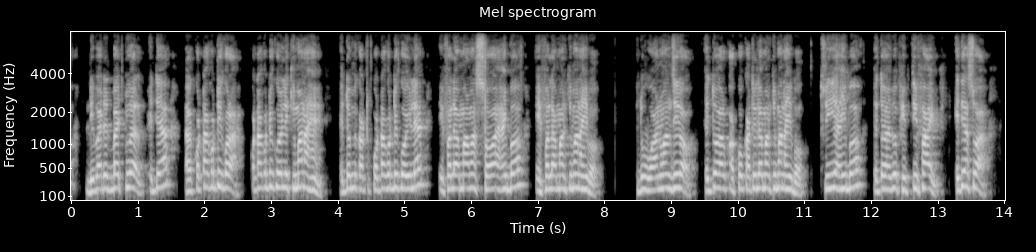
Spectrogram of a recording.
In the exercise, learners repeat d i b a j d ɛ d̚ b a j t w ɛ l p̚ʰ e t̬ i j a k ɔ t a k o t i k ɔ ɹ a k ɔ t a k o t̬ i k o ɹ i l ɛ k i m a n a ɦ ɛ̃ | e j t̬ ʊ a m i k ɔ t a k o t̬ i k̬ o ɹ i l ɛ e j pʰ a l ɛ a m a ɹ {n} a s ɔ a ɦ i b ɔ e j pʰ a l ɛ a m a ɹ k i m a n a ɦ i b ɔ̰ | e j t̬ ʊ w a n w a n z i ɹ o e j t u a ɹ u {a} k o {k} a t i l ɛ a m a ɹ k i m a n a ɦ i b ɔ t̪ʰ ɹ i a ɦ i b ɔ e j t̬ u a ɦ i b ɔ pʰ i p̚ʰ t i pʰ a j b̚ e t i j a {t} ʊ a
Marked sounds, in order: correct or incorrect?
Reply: incorrect: m, correct, correct, incorrect: s

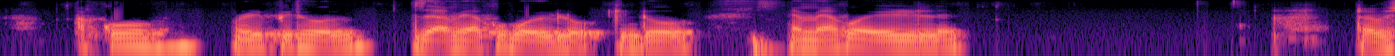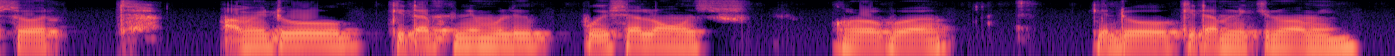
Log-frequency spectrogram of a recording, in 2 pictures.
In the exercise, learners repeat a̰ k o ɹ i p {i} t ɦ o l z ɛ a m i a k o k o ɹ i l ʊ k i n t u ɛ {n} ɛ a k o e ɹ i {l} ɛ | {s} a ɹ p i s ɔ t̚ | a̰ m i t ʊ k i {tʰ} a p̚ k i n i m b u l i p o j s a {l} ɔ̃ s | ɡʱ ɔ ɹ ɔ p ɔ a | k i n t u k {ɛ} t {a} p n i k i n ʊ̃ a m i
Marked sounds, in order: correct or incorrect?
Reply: correct, incorrect: m, correct, incorrect: t, incorrect: t, correct, incorrect: i, correct

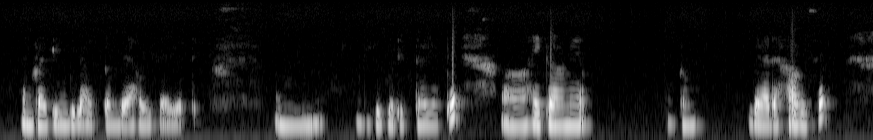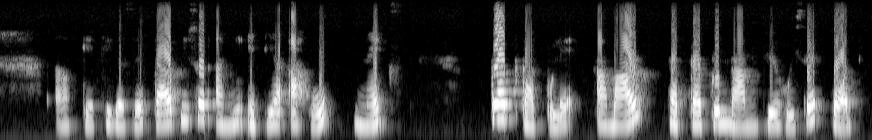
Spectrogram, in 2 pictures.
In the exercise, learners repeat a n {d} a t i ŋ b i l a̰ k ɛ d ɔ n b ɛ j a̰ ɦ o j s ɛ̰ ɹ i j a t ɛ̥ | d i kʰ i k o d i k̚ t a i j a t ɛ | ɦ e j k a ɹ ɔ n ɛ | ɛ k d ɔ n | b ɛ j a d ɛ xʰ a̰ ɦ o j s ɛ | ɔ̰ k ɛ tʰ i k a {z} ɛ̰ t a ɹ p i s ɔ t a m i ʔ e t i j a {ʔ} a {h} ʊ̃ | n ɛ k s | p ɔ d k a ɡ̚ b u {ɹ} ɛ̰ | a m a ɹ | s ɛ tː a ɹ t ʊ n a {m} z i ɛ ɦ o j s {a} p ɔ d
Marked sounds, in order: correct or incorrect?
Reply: incorrect: ɡ, incorrect: s, correct, correct, incorrect: l, correct, incorrect: ɛ

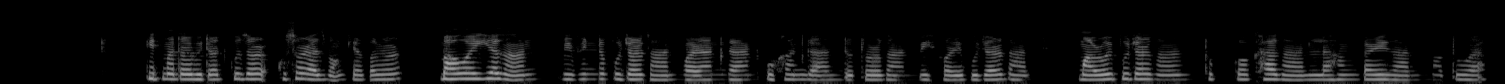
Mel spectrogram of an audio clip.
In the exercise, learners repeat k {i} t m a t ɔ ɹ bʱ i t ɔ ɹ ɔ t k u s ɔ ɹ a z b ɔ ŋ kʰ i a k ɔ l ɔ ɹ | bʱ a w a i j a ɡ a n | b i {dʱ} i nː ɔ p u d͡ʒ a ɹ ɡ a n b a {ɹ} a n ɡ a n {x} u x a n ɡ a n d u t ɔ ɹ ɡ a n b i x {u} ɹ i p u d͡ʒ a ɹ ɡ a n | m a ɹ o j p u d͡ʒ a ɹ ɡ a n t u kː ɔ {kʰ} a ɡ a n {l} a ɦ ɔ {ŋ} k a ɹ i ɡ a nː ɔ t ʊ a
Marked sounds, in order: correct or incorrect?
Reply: correct, incorrect: bʱ, correct, incorrect: k, incorrect: ɔ, correct, correct, correct

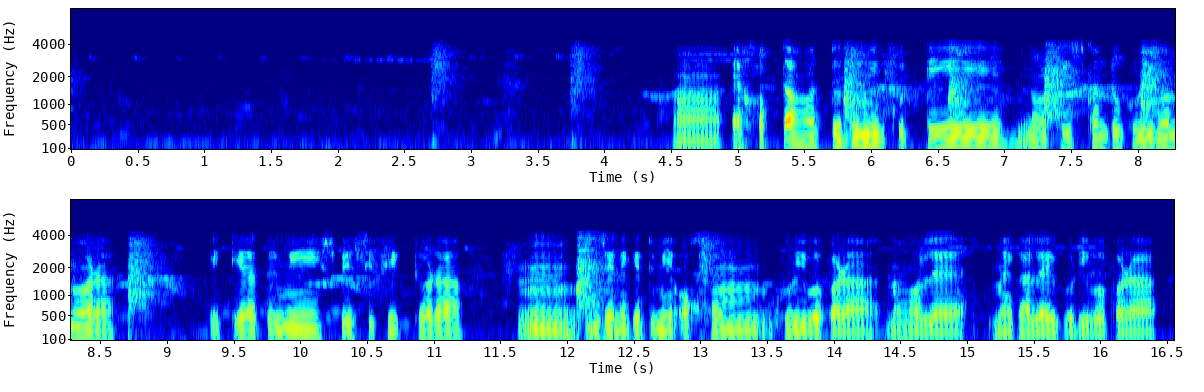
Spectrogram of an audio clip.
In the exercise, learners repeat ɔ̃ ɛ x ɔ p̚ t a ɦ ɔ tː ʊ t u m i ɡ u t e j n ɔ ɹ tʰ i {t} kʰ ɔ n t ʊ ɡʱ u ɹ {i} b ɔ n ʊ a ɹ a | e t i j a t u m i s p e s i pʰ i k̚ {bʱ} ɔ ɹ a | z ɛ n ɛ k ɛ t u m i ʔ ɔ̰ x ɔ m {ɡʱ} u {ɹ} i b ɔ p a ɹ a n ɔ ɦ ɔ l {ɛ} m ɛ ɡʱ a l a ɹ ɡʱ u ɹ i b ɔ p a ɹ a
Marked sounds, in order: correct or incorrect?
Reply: incorrect: s, correct, incorrect: dʱ, correct, correct, correct

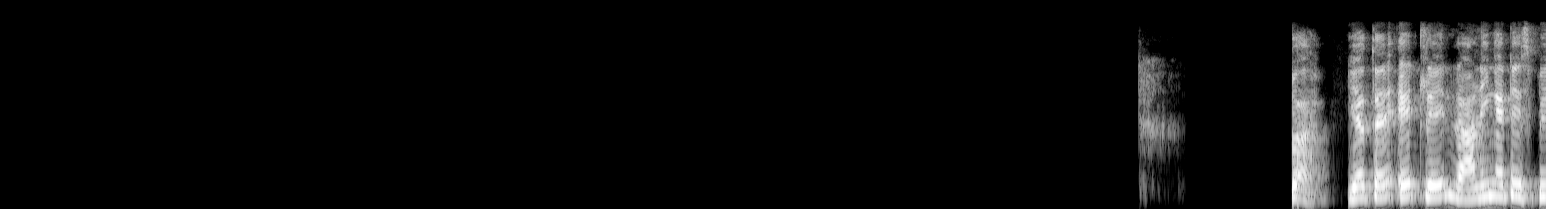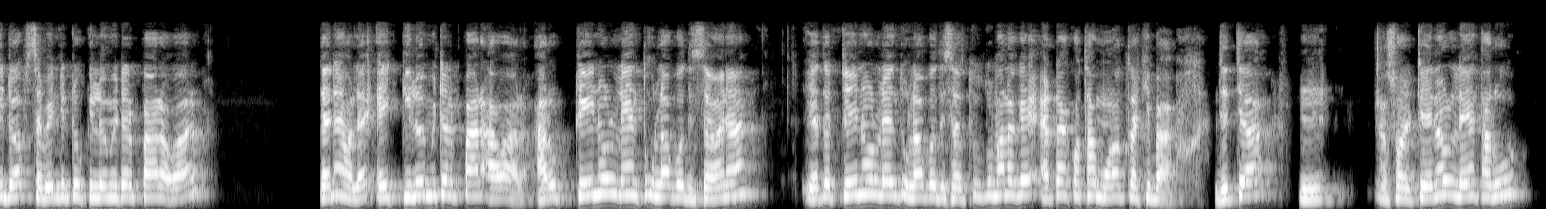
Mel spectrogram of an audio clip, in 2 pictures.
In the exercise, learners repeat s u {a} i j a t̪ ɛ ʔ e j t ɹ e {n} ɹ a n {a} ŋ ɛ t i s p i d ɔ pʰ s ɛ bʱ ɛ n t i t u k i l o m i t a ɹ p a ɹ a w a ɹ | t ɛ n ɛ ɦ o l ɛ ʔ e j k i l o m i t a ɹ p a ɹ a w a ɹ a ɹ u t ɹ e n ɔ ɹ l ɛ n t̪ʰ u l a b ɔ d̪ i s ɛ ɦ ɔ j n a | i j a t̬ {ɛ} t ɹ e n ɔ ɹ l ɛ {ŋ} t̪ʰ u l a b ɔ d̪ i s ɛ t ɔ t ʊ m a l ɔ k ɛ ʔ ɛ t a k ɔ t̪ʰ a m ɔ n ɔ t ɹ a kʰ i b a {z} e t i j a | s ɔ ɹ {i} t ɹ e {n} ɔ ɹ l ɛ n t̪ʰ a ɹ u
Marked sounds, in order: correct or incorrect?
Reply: correct, correct, incorrect: i, correct, incorrect: n, correct, correct, correct

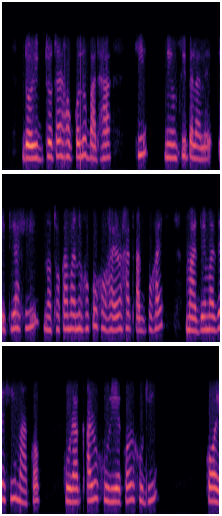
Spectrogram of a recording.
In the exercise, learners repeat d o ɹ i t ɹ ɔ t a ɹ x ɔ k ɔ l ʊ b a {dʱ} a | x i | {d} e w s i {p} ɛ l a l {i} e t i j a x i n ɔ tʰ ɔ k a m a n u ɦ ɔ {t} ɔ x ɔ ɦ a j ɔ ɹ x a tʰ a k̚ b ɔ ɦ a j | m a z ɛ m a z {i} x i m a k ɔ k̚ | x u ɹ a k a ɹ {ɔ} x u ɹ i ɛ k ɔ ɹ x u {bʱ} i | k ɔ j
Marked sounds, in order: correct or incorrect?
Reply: correct, incorrect: n, correct, incorrect: ɛ, incorrect: k, incorrect: ɛ, incorrect: u, incorrect: dʱ

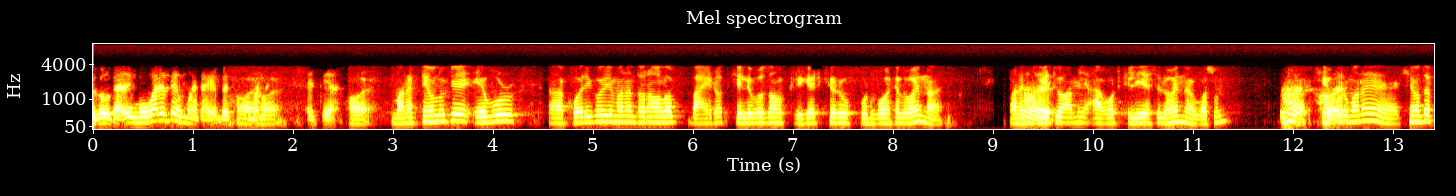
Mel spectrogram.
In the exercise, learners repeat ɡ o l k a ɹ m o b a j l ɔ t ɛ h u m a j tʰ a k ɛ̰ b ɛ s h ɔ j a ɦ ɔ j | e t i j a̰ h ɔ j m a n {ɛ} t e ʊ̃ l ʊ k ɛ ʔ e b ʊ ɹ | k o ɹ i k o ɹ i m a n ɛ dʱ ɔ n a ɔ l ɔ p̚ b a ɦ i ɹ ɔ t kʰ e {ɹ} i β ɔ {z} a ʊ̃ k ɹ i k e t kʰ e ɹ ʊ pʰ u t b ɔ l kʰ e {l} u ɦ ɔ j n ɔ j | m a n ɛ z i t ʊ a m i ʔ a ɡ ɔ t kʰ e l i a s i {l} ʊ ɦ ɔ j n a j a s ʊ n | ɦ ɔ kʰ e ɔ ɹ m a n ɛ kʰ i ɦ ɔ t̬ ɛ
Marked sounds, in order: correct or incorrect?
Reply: correct, incorrect: l, correct, correct, correct

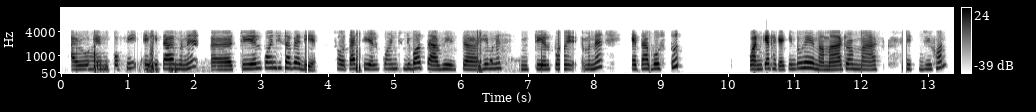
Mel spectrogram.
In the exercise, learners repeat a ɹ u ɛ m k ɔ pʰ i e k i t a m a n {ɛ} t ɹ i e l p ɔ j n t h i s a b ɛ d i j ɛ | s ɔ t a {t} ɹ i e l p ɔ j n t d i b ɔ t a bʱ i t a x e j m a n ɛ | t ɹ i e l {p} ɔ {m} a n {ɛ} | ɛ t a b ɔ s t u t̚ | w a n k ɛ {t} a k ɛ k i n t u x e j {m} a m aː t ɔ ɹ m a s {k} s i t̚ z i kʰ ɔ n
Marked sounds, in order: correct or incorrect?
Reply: correct, correct, correct, correct, correct, incorrect: tʰ, correct, correct

